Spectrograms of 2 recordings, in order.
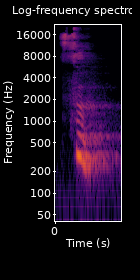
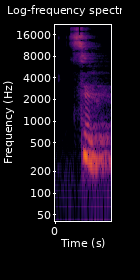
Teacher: звук ц твердий приголосний звук ць М'який приголосний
